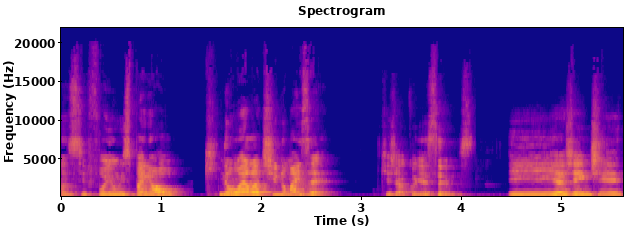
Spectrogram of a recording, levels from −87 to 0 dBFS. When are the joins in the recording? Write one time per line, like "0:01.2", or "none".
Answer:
0:03.1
